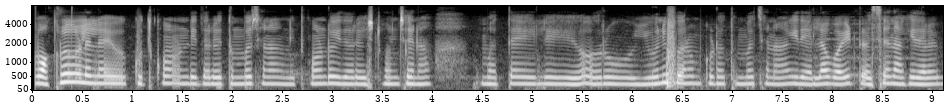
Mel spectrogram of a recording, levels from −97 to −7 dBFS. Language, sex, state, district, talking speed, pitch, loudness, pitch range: Kannada, female, Karnataka, Dharwad, 140 wpm, 235 Hz, -20 LUFS, 230-245 Hz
